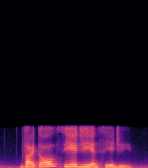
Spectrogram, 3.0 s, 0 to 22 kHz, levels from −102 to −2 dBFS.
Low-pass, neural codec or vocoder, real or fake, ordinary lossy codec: 5.4 kHz; codec, 24 kHz, 0.9 kbps, WavTokenizer, large speech release; fake; none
